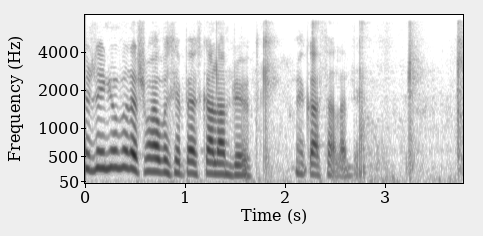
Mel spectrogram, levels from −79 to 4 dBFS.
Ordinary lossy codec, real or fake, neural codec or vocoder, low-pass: none; fake; codec, 24 kHz, 0.9 kbps, WavTokenizer, small release; 7.2 kHz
